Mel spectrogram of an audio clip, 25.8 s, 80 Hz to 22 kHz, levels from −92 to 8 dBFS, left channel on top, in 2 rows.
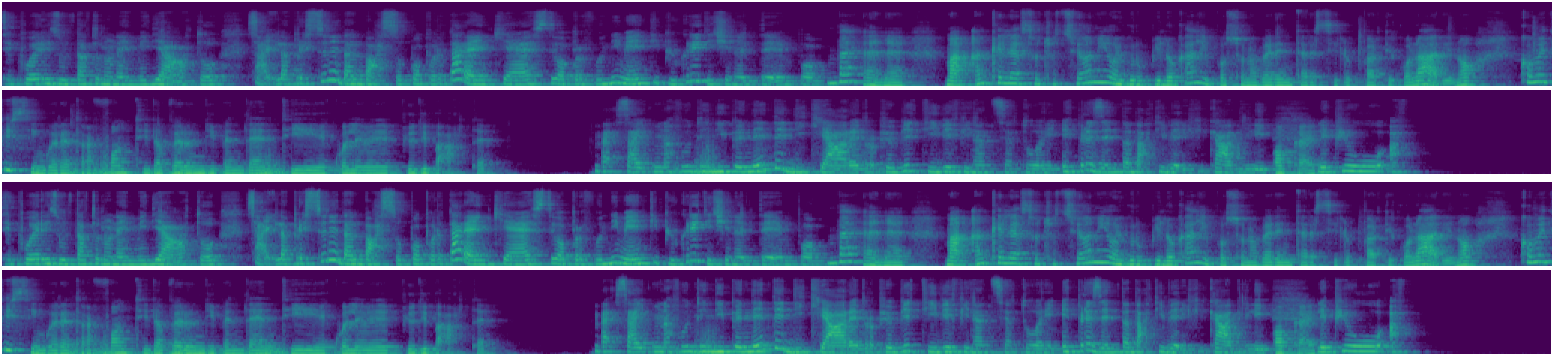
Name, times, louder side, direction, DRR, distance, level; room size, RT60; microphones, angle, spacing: voice 1, 0.0-6.9 17.9-23.5 23.9-24.6, right 2 dB, 50° right, 6 dB, 1.6 m, -31 dB
voice 2, 6.9-17.0 23.5-23.9, equal, 5° right, 4 dB, 1.2 m, -31 dB
sound 1, 10.6-10.7 11.3-11.4 12.0-12.1 12.8-16.1 16.4-16.9 17.6-21.1 21.4-21.7, left 2 dB, 75° left, 1.0 m, -40 dB
12.0 x 6.6 x 4.1 m, 0.37 s
head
